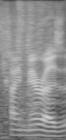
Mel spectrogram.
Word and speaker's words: Chimera: to be at it some people tell me that it's pronounced Shima it's a CH no I I always thought it was Chimera I guess it depends British English versus American English um as we now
